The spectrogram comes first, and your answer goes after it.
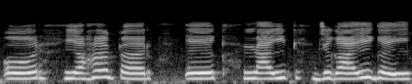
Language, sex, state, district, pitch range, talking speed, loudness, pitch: Hindi, male, Punjab, Pathankot, 265-280 Hz, 100 wpm, -12 LUFS, 270 Hz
